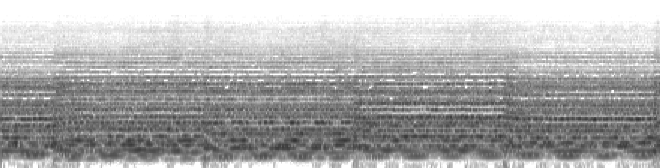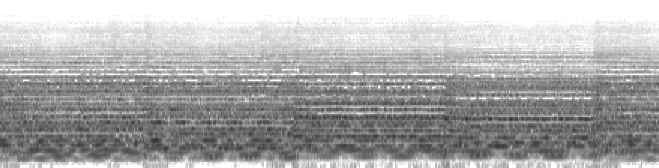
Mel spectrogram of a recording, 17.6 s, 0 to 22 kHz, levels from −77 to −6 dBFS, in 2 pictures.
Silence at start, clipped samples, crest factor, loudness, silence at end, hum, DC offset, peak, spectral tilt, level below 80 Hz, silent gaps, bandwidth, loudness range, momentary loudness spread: 0 s; under 0.1%; 14 dB; -22 LUFS; 0 s; none; under 0.1%; -8 dBFS; -2.5 dB/octave; -62 dBFS; none; 16 kHz; 1 LU; 2 LU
